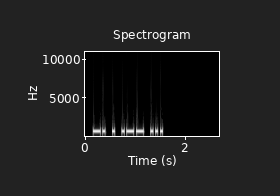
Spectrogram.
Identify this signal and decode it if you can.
Morse code, heard as a keyed tone, about 25 wpm, 700 Hz. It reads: NEWS
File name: Sets of 9 Words - 25wpm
